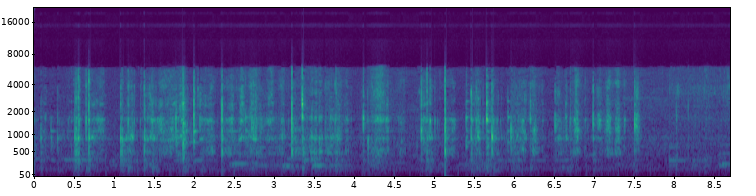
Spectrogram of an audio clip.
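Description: Butter being stirred in a pan for gambas al Jerez, a utensil scraping and clinking against the metal in a steady, busy rhythm of close scratches and taps, with a voice talking now and then underneath.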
